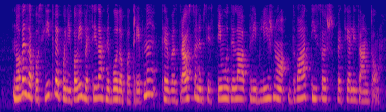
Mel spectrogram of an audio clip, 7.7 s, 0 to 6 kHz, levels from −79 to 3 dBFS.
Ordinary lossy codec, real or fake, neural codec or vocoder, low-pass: MP3, 48 kbps; real; none; 5.4 kHz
